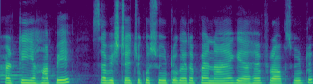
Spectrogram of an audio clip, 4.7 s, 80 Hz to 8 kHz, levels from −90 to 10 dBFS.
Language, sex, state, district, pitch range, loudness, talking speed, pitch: Hindi, female, Punjab, Kapurthala, 220-235 Hz, -16 LUFS, 180 wpm, 225 Hz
